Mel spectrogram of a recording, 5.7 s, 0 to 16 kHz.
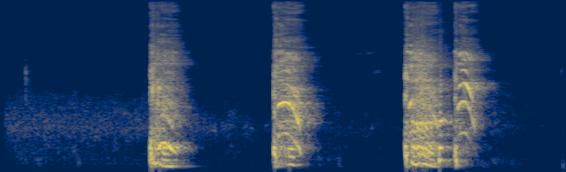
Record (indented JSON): {
  "three_cough_length": "5.7 s",
  "three_cough_amplitude": 30775,
  "three_cough_signal_mean_std_ratio": 0.41,
  "survey_phase": "beta (2021-08-13 to 2022-03-07)",
  "age": "18-44",
  "gender": "Male",
  "wearing_mask": "No",
  "symptom_sore_throat": true,
  "symptom_fatigue": true,
  "symptom_headache": true,
  "smoker_status": "Current smoker (e-cigarettes or vapes only)",
  "respiratory_condition_asthma": false,
  "respiratory_condition_other": false,
  "recruitment_source": "REACT",
  "submission_delay": "2 days",
  "covid_test_result": "Negative",
  "covid_test_method": "RT-qPCR"
}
